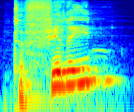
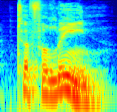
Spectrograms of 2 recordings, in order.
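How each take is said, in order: First: "tefillin" as tuh-FILL-in, pitched up and rising; first pronunciation variant. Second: "tefillin" as tuh-fuh-LEEN, with a falling end; alternative pronunciation. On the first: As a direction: stress the middle FILL in "tefillin". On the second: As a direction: give "tefillin" a long final LEEN. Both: Shown as a demonstration. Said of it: "looking up pronunciations".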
